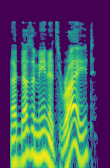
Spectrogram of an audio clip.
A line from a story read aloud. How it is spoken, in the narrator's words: yelled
